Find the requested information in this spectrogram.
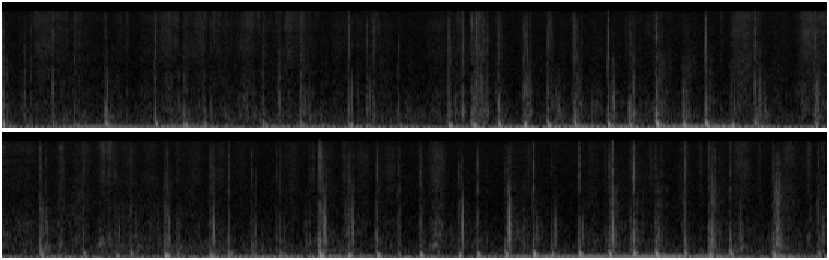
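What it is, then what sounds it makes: Vinyl zip pouch tapped with fingernails. Long red nails tap and scratch a small, flat, hollow vinyl zip pouch with a cartoon print and a beaded charm as it rests on a wooden table. The taps come fast and unevenly as soft, dull, low thuds that die away almost instantly, with faint scratchy rustling between them.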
